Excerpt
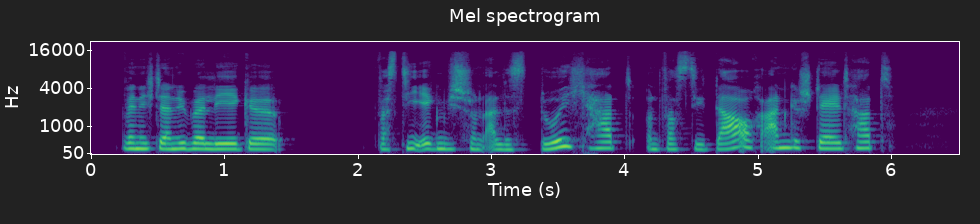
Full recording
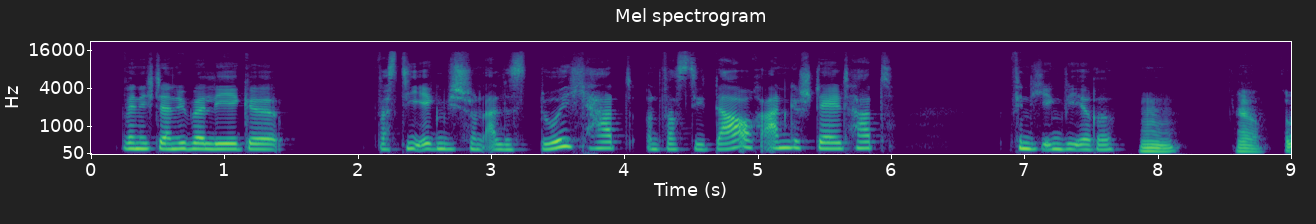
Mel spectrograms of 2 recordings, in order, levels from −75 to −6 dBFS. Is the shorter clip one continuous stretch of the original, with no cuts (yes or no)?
yes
